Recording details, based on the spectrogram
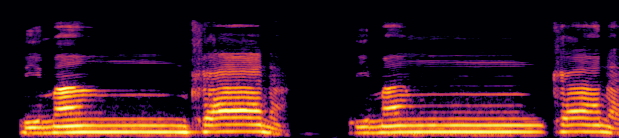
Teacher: bunyi dengung tapi dia tidak dengung maknanya yang benar adalah sama bunyinya disamarkan ke huruf berikutnya yaitu huruf Kaf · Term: ikhfa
